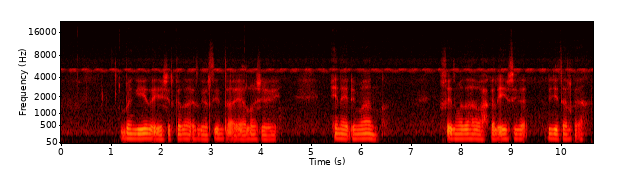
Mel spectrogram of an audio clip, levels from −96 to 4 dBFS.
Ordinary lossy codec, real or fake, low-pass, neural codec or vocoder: none; real; none; none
